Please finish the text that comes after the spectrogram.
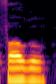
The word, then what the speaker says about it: Fogel: Fogel.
